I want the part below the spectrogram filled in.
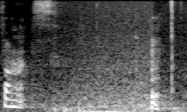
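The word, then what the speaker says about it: fonds: F O N Ds. And it says pronounced fonts.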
